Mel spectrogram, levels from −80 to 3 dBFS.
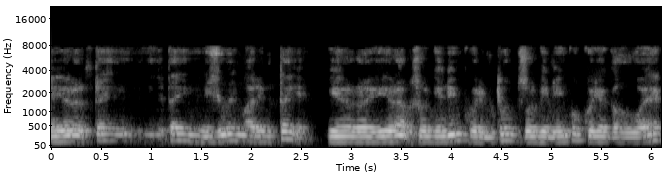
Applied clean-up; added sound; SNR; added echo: neural mask model DeepFilterNet 3.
